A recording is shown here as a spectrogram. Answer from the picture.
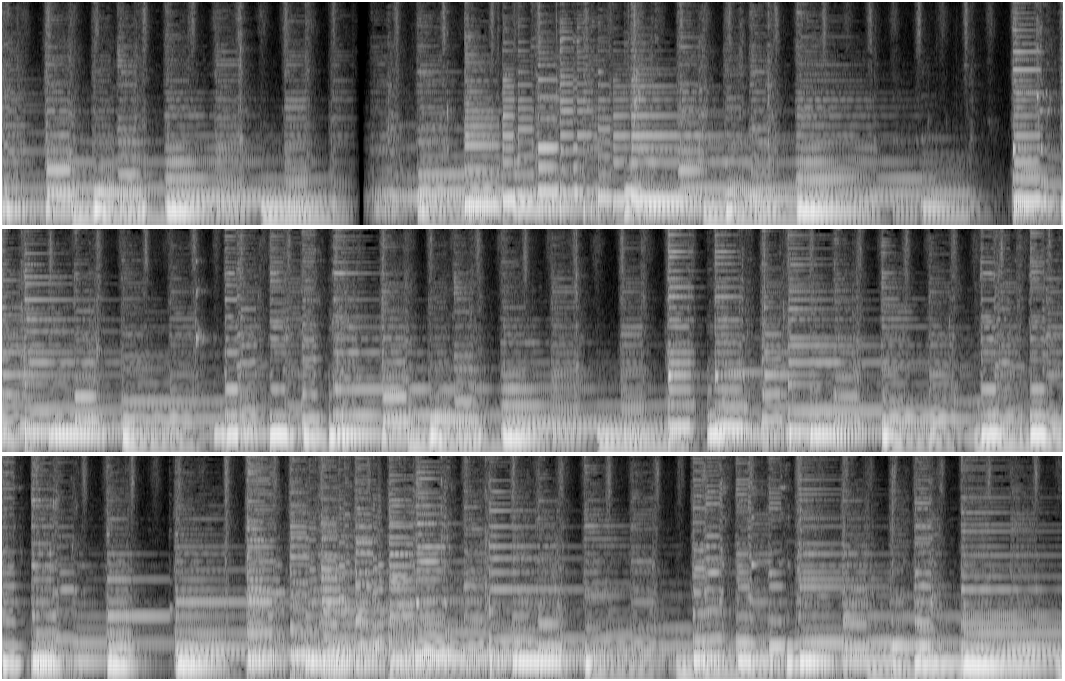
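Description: Background music: an acoustic guitar piece, strummed and plucked, with two brief breaks in the playing early on and about a third of the way through.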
